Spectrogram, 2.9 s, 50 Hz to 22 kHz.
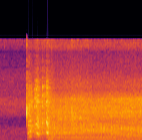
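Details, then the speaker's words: Suzuki DL 650 V-Strom after cleaning the clogged high-pressure fuel filter and fixing the loose pump positive wire: fuel system was empty of fuel, yet a quick crank catches in half a second into a steady, even idle; pressure reached working level. "Tô com o sistema vazio aqui, cheio de ar. Dei uma ligada, ele já subiu para pressão de trabalho."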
